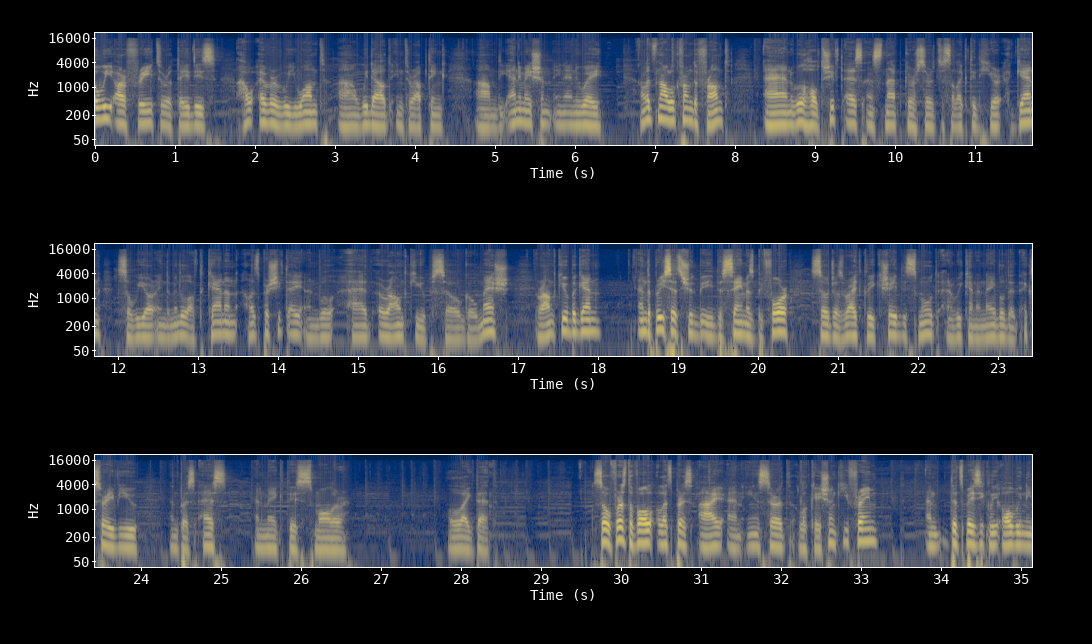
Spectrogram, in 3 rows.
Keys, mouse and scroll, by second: 0.0 r, 0.2 z, 0.9 Escape, 3.5 click, 7.1 KP_1, 9.0 shift+s, 13.8 shift+a, 20.8-21.6 right drag, 22.9 click, 24.3 s, 27.9 click, 28.8 scroll down 2, 31.0 i, 34.6-35.1 scroll up 2.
